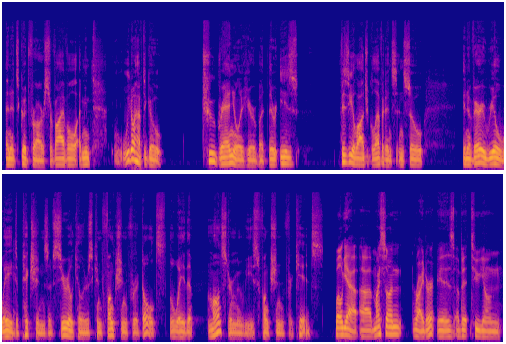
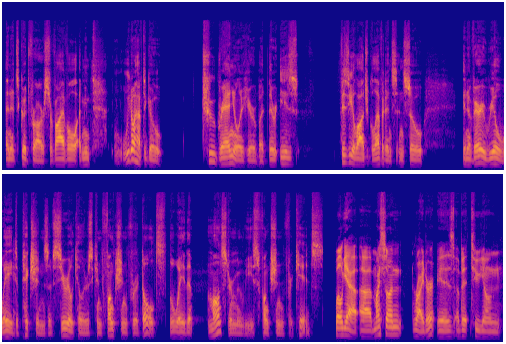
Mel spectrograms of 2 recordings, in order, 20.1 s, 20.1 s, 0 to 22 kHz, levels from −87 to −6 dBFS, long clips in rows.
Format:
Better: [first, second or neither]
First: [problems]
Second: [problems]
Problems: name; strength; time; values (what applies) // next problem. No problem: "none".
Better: first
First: none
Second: thin; very; fading below 650 Hz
